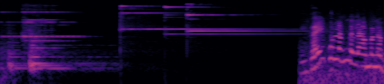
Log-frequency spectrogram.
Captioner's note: tinkling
